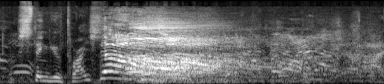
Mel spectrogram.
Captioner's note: crowd shout in derision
